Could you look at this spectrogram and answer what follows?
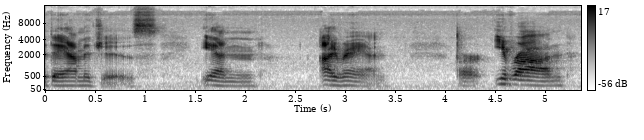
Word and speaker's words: Iran: That's the proper way to pronounce it as Iran. I'll never get used to it because when I was a kid, people didn't care how the names of countries were pronounced. They just pronounced it any old way they felt like. And everybody said Iran. So, I learned to say Iran, but it's really Iran. That's how Iranians pronounce it is Iran.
